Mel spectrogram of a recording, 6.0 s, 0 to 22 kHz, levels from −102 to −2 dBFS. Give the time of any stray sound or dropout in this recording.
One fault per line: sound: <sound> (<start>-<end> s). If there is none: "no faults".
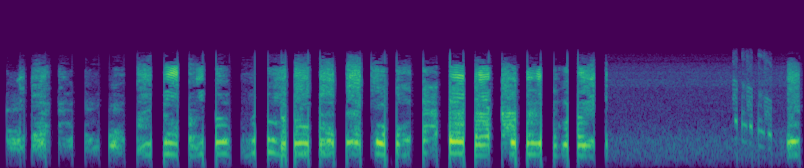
sound: chirp (5.5-5.9 s)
